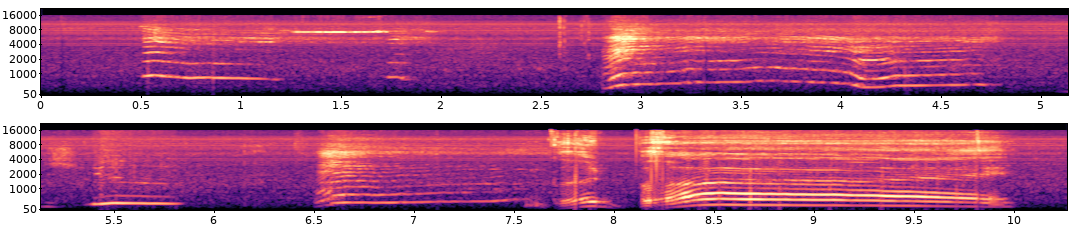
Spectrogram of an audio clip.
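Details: Goldy, a pet dog prompted indoors to say "I love you", answers with several drawn-out, whiny howl-like phrases that rise and bend down, separated by short pauses. A final, louder wavering phrase ends the sequence, and a person's voice urges between.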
